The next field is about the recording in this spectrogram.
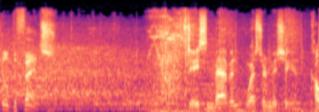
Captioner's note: pa announcement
